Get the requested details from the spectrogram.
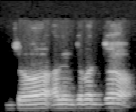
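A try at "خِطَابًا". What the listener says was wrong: জ নয়, ত, আলিফ জবর ত, খিতা নয়, খিত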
